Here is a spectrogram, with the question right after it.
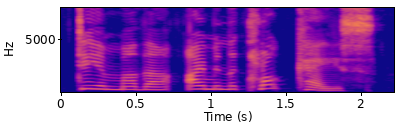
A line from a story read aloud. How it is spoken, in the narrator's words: a soft voice cried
